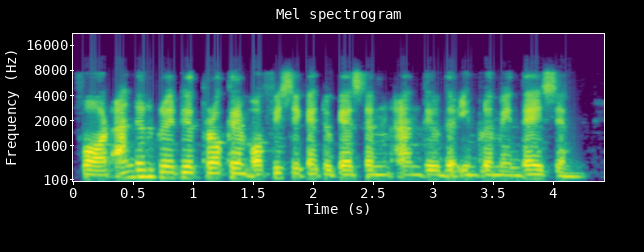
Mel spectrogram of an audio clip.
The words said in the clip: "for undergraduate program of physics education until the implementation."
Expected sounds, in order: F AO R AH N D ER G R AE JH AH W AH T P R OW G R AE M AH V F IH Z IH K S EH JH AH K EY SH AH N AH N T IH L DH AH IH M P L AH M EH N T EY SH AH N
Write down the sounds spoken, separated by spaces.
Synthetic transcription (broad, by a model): F AO R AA N D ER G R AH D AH T P R OW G R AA M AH F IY S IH K EH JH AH K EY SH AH N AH N T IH L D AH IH M P L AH M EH N T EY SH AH N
